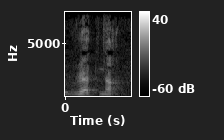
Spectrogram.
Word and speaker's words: Retina: Retina 为瑞缇娜，在这里给您纠正一下，那个字母 T 其实不发音，应该读 Retina，刚接触这个单词是专门查过它的读法啊。好的，谢谢你的这个指出，我也专门查了一下，它这个词似乎有两个读法，一个呢是 Retina 啊，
